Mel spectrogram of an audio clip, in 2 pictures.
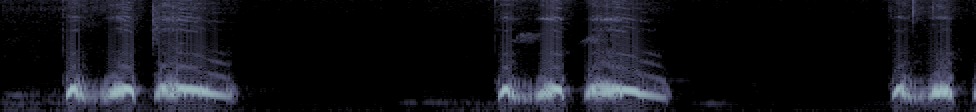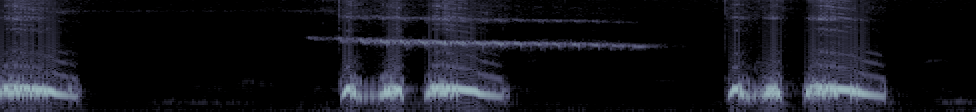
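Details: Female spotted dove calling to stimulate males: five cooing phrases roughly every two seconds, each a quick stuttered double or triple note followed by a longer, falling, mellow coo, plus one faint thin sweeping whistle midway.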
